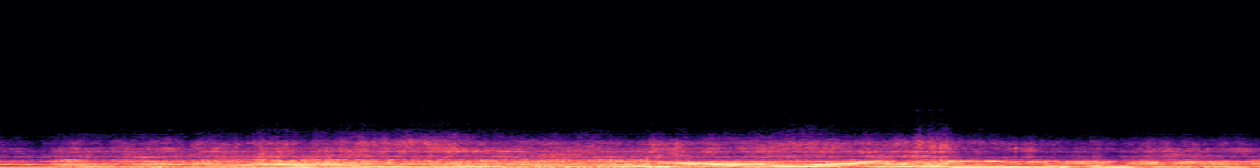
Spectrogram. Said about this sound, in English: How do you like it? Oh, wonderful. What an engine, and she sure handles like a breeze.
